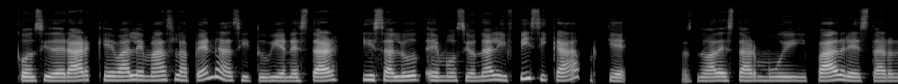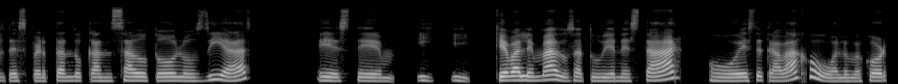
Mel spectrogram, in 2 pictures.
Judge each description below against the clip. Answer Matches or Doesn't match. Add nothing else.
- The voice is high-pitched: Doesn't match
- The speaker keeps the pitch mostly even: Matches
